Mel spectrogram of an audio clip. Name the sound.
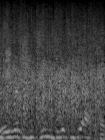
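round of applause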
